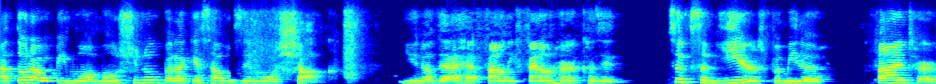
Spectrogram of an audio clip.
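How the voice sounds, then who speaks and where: In a normal speaking voice, a woman with fairly high pitch speaks with an American accent. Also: fairly even intonation, moderate pace. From Queens, New York. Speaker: adoptee sharing family search story. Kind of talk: interview testimony.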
